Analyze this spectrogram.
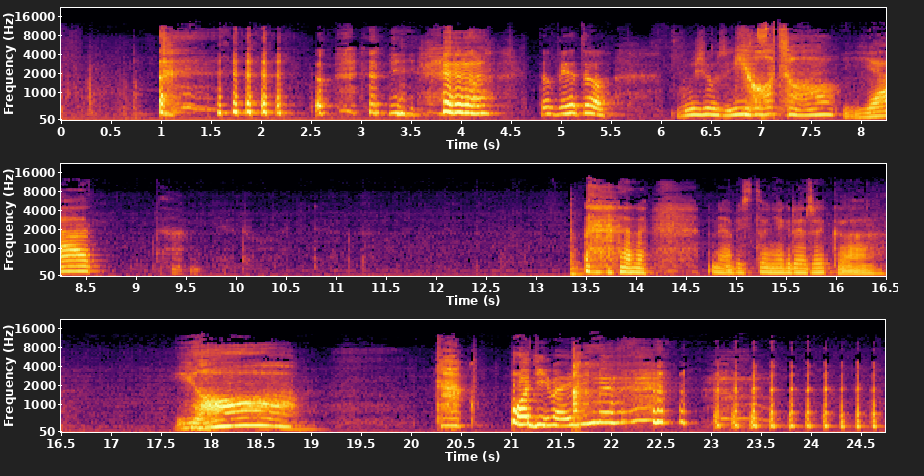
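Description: A middle-aged woman talks with animation, close by.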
